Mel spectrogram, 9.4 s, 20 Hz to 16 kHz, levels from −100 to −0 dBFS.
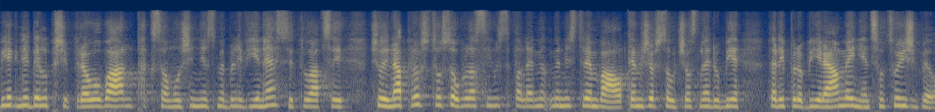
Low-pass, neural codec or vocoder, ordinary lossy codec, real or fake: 10.8 kHz; codec, 16 kHz in and 24 kHz out, 0.6 kbps, FocalCodec, streaming, 4096 codes; AAC, 48 kbps; fake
